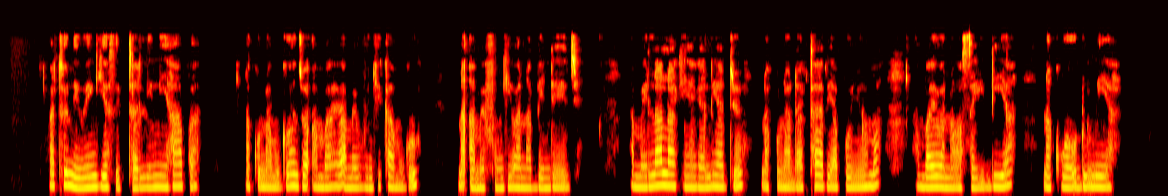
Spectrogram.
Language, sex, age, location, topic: Swahili, female, 18-24, Kisumu, health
